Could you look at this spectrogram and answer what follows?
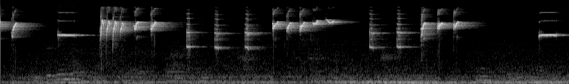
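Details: Energetic kolibri ninja sunbird singing, used as a lure to make others of its kind sing, recorded on an Oppo A37f: dense buzzy trills, high thin whistles and short stuttering note clusters, with soft background rumble.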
